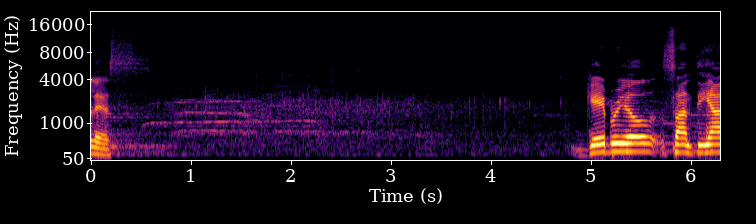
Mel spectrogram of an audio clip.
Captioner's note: audience applauds and cheers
